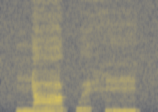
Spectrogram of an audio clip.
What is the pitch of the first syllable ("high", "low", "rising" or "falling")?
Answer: rising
